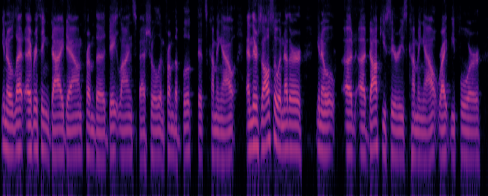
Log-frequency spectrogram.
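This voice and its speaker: A man's voice: on the low side, fairly even intonation, normal speed, few pauses, bright, forceful tone, dry recording. A man who runs a true-crime channel, talking as a guest on a video call, hedging and restarting often. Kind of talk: casual panel discussion.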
